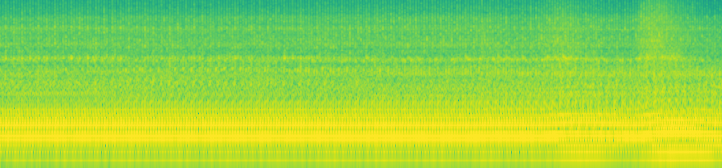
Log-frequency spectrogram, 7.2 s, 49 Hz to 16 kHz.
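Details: Detroit 6V-92 two-stroke diesel, first start after overhaul: deep, steady drone that picks up cleanly when revved near the end, smooth and even with no knocks or misses; normal revving.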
